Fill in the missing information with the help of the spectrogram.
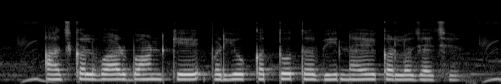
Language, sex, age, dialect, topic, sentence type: Maithili, female, 18-24, Angika, banking, statement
